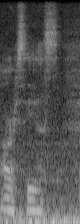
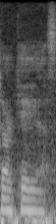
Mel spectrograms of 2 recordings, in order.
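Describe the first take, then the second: First: The name begins with a soft 'ar-see' sound. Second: The name begins with a hard 'ark' sound. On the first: This is how it has usually been said. The speaker calls it wrong. "and not uh" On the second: The name combines the words 'arc' and 'deus'. The speaker calls it right. "it is pronounced Arceus"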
